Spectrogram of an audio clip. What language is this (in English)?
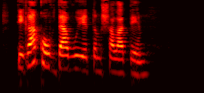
Mari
